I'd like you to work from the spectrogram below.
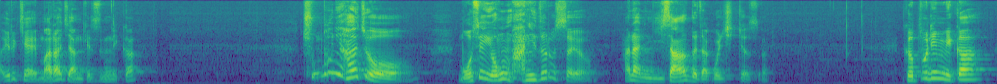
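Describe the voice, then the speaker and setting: A man preaching as a pastor, emphatic, asking his congregation rhetorical questions and acting out short quoted lines. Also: gravelly. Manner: acts out short quoted lines with swings in pitch and loudness. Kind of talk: sermon.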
